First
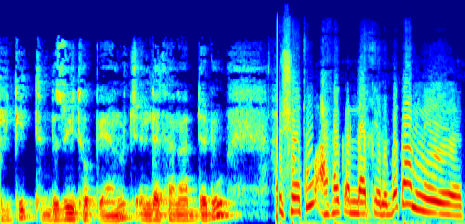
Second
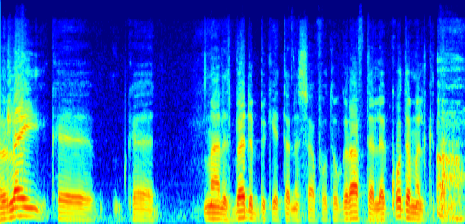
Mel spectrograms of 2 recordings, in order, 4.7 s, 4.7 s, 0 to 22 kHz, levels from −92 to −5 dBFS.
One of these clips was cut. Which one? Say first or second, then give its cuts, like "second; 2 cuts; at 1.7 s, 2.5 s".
first; 1 cut; at 2.6 s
